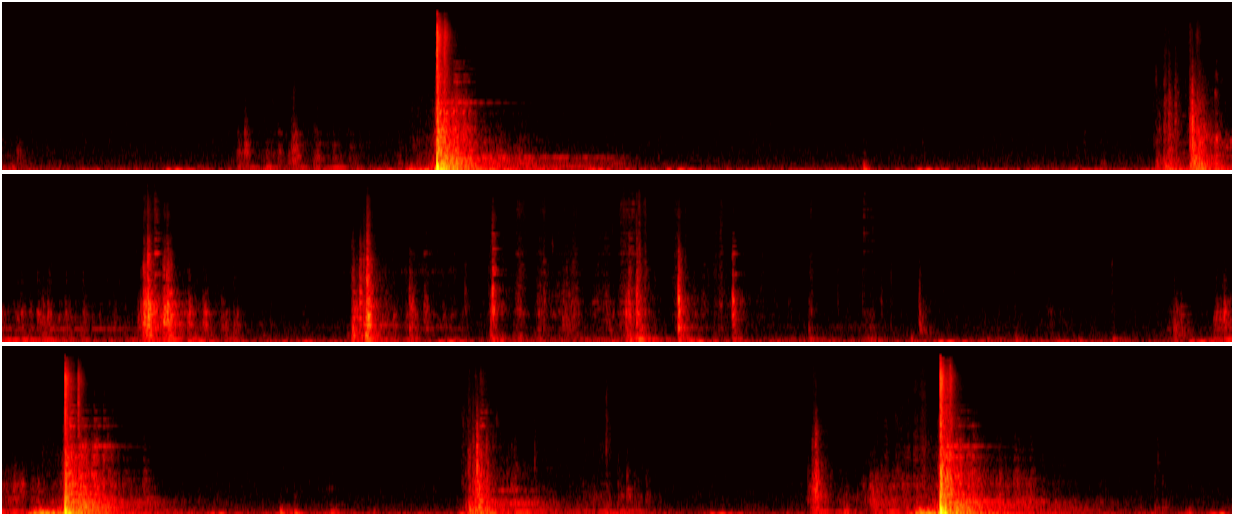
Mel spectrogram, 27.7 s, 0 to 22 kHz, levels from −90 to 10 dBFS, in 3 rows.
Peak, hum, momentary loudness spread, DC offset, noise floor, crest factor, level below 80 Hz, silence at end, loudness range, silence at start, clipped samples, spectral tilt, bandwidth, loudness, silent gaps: 0 dBFS; none; 30 LU; under 0.1%; -69 dBFS; 38 dB; -42 dBFS; 0.05 s; 22 LU; 1.3 s; under 0.1%; -5.5 dB/octave; 16 kHz; -32 LUFS; none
